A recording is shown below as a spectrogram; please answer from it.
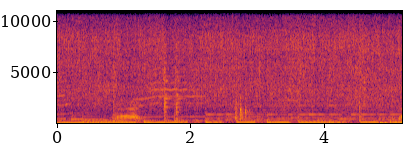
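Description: Deer loin searing in a hot pan, a steady close sizzle and crackle running throughout, with music playing over it.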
